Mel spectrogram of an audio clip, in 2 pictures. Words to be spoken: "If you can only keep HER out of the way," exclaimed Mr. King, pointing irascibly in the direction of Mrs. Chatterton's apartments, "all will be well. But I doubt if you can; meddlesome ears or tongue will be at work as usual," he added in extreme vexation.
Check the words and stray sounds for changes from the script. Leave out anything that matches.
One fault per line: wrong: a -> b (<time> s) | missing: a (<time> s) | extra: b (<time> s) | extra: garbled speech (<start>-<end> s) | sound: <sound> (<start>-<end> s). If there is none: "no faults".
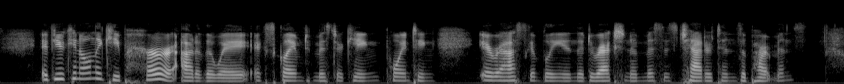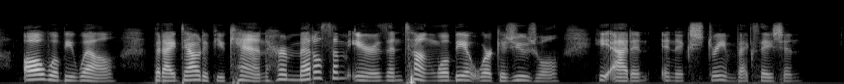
extra: her (11.1 s)
wrong: or -> and (12.3 s)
